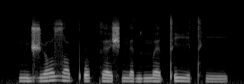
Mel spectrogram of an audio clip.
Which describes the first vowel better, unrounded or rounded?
rounded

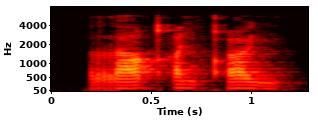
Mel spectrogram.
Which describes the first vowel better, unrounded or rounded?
unrounded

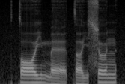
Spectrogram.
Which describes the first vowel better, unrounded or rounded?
rounded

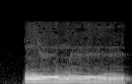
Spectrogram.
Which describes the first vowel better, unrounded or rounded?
unrounded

